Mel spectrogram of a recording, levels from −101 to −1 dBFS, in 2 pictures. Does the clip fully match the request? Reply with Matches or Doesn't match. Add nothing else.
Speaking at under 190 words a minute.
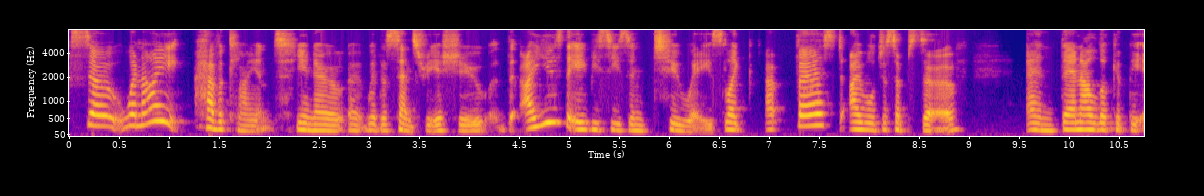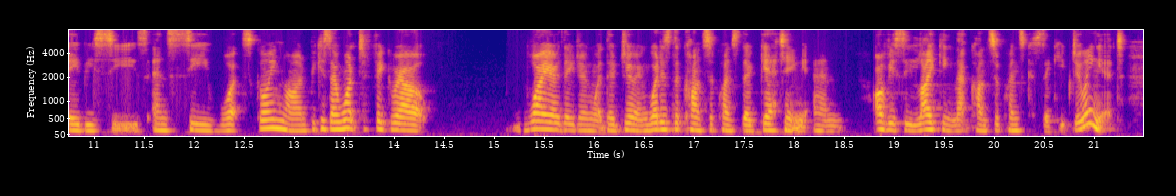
Doesn't match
